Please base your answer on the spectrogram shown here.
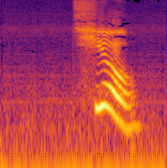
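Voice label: "qiu", Mandarin Chinese fourth tone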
